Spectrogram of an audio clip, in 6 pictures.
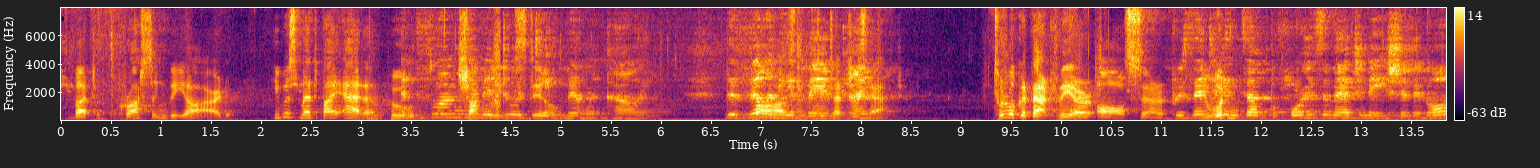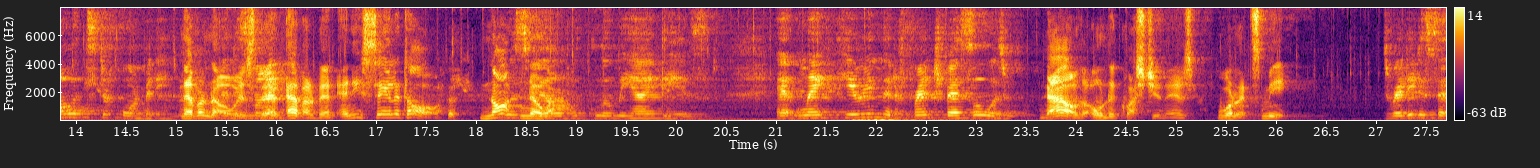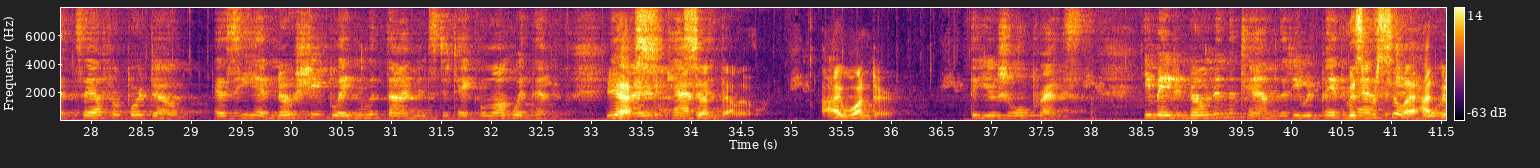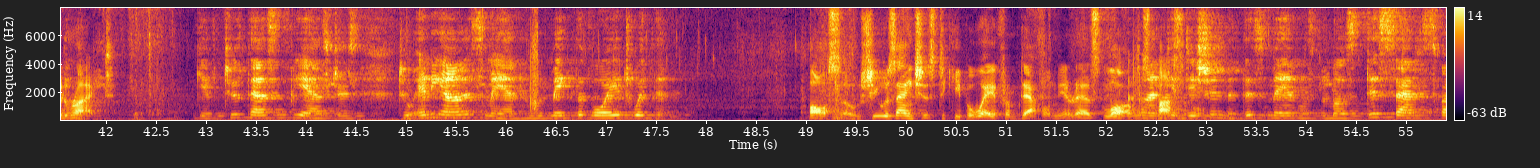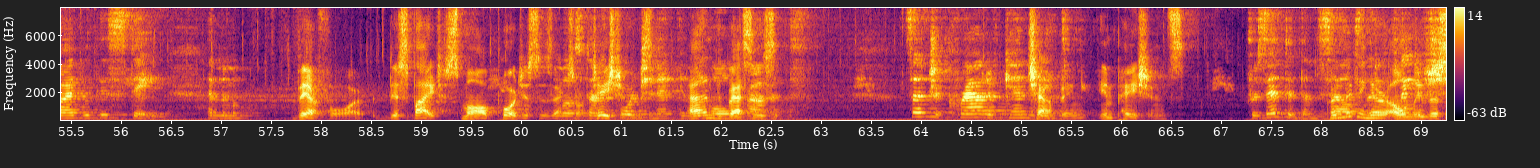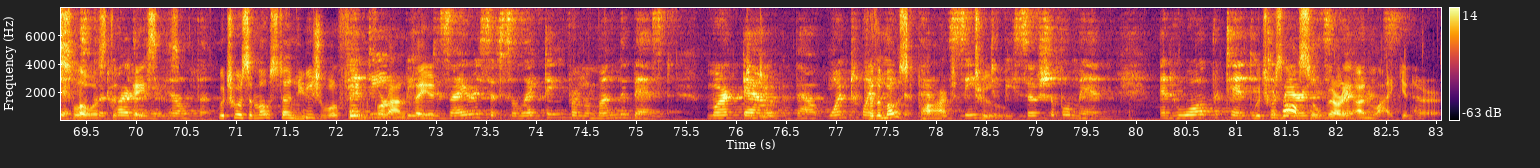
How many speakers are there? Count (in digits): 2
